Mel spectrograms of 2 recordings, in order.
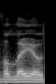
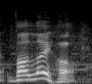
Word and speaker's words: Vallejo: they're always on the radio everybody calls it valeo that lives here but like everybody on the radio is like in vallejo they always like pronounce it hella weird they'll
